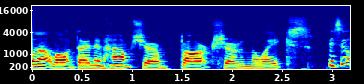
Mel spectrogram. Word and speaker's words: Berkshire: Back in 1977, so go even further back in time, Southern Telly, you know that lot down in Hampshire, Berkshire and the likes.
